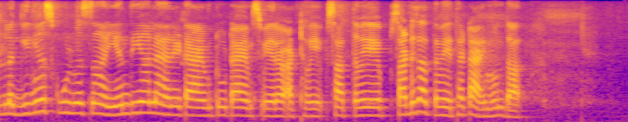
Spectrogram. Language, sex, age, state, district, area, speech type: Dogri, female, 18-30, Jammu and Kashmir, Samba, rural, spontaneous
